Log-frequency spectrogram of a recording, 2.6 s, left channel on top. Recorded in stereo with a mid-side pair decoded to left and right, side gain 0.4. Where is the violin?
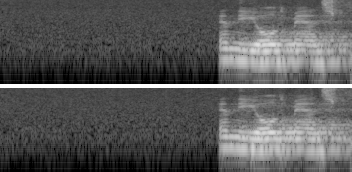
I don't hear a violin.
